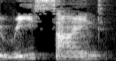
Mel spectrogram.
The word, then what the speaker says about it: re-signed: Z 발음으로 하면은 사직한다 이런 의미고 S 발음으로 하면은 이렇게 그 이거 재계약. So he re-signed S 발음으로 했잖아요.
